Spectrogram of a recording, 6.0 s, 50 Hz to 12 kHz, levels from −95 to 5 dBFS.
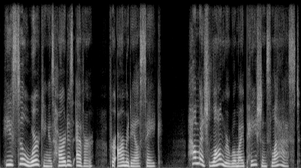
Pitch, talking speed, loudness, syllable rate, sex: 255 Hz, 180 wpm, -19 LUFS, 5.3 syllables/s, female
